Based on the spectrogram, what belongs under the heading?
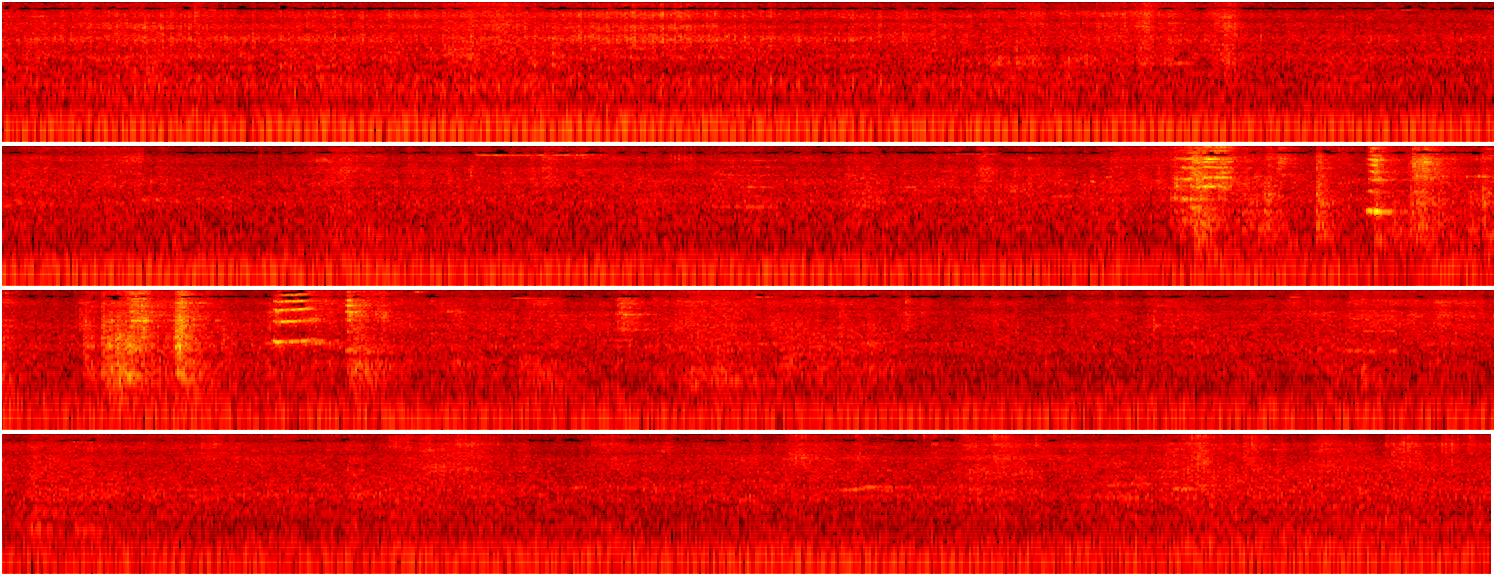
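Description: Freight train rolling past with a steady low rumble, and a short cluster of sharp metallic clanks about halfway through.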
